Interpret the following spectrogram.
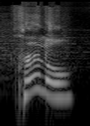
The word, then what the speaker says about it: colonel: Colonel has that weird pronunciation because it comes from the Italian word colonel, meaning column of soldiers. But English speakers messed up the pronunciation over time and here we are.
